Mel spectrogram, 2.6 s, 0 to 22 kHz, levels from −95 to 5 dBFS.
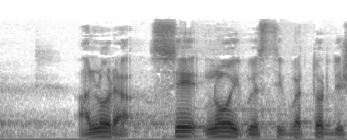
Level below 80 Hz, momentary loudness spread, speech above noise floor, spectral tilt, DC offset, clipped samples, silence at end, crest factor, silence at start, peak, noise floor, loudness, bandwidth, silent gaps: -56 dBFS; 9 LU; 29 dB; -5.5 dB/octave; 0.9%; under 0.1%; 0 s; 18 dB; 0 s; 0 dBFS; -46 dBFS; -17 LUFS; 12.5 kHz; none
